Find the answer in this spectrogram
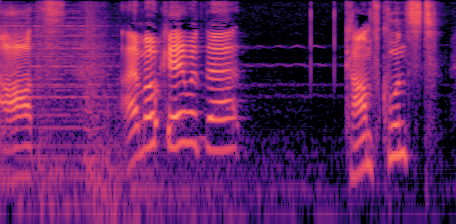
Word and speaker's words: Kampfkunst: How do you spell Kampfkunst? How do you pronounce it?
